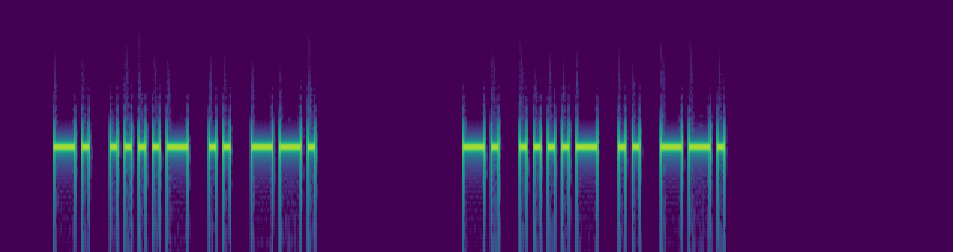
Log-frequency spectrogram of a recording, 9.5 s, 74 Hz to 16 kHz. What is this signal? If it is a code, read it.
Morse code, heard as a keyed tone, about 17 wpm, 700 Hz. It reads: N4IG N4IG
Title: USA Call Signs - 4 Characters - Repeated 2x - 17wpm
